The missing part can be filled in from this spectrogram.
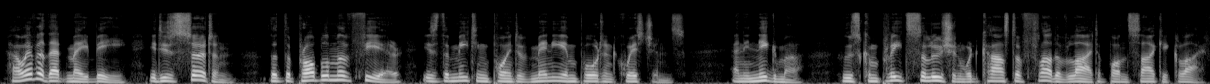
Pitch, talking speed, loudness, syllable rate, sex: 140 Hz, 170 wpm, -19 LUFS, 5.0 syllables/s, male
